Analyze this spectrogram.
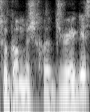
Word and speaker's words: Afonso Rodrigues: So, first of all, my name is Gome Rodriguez. So, that's the Portuguese pronunciation of my name.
